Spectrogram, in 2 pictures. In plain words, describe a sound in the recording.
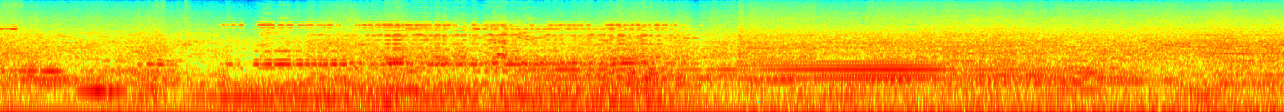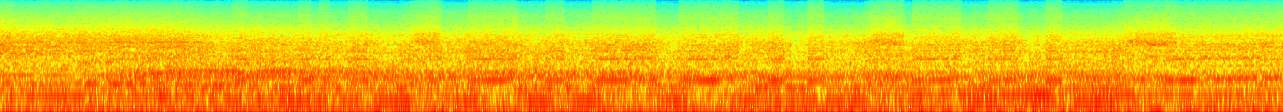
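Tyres hiss on a road.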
